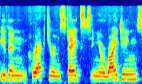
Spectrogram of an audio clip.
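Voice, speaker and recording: Speaking at a fairly slow pace with a Turkish accent, a woman keeps a medium pitch and fairly even intonation. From Turkey. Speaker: former student. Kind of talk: webinar talk. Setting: online webinar. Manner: hesitant, many fillers.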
